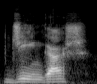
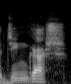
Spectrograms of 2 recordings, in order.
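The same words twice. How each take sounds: First: "gingaș" stressed on the first syllable, GIN-gaș; "gingaș" as GIN-gaș, rising. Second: "gingaș" stressed on the end, gin-GAȘ; "gingaș" as gin-GAȘ, softly; stress on the last syllable. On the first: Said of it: "unde accentul pică pe I". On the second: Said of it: "a migrat accentul pe ultima silabă". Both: Shown as a demonstration.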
